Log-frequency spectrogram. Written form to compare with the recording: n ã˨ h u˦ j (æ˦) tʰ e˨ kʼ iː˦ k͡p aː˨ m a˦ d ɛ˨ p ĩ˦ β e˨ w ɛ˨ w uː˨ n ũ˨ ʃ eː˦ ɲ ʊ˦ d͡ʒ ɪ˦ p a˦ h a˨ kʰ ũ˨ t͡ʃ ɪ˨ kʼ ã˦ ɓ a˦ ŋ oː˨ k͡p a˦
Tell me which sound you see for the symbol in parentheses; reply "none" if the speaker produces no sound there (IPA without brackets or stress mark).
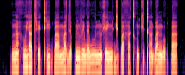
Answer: a˦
